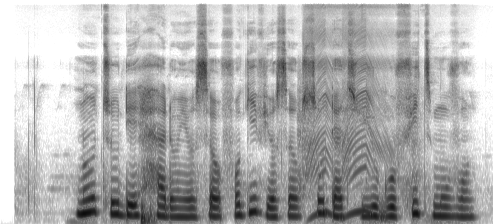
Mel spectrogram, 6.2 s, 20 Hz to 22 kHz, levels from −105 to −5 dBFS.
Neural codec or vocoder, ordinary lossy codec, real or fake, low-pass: none; none; real; none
